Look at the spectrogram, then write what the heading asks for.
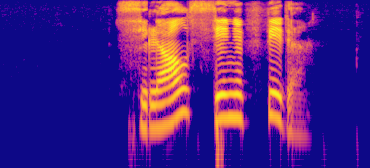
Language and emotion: Russian, positive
